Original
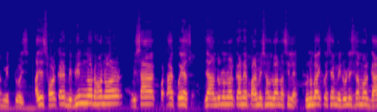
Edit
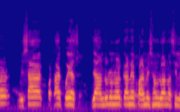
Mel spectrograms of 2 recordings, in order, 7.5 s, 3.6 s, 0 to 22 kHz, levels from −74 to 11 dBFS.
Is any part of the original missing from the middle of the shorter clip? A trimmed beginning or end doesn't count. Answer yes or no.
no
